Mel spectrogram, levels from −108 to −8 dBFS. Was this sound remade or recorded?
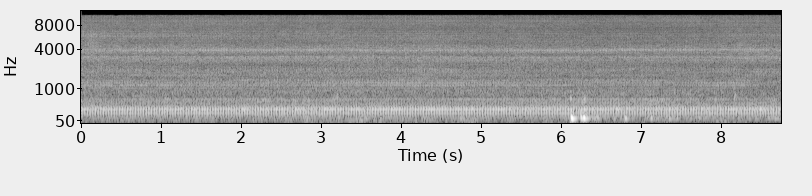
recorded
